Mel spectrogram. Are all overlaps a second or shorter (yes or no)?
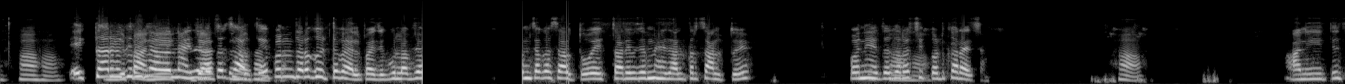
no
